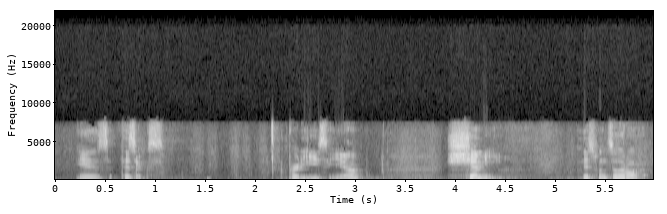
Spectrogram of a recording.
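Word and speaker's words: Chemie: physics pretty easy yeah shemi this one's a little it's hard to remember but when you see it you're like oh i know that's chemistry um so chemi is how it's pronounced and we have kunst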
